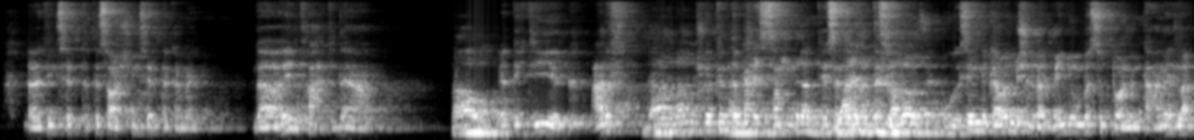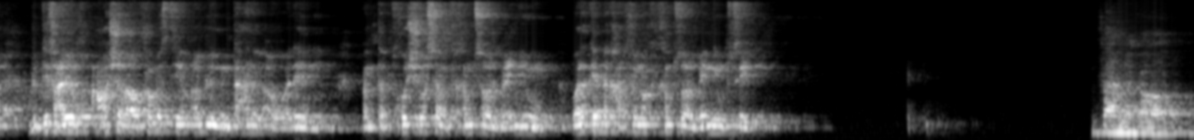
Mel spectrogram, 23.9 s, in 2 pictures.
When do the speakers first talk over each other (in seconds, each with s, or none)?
6.9 s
